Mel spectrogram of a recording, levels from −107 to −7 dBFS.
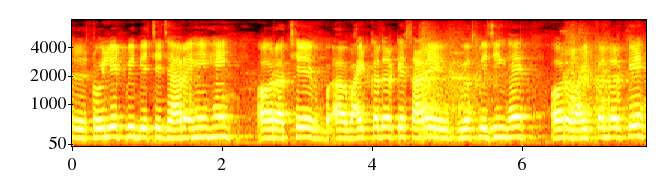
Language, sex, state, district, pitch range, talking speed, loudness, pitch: Hindi, female, Maharashtra, Washim, 205-225 Hz, 140 wpm, -12 LUFS, 220 Hz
